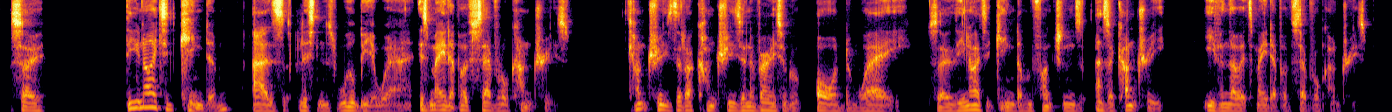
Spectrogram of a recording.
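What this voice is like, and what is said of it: English received pronunciation accent. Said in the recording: “I sound English. My accent is fairly middle of the road, received pronunciation”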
